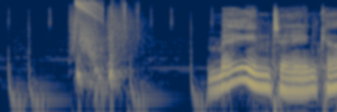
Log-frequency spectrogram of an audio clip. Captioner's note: screen whooshing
